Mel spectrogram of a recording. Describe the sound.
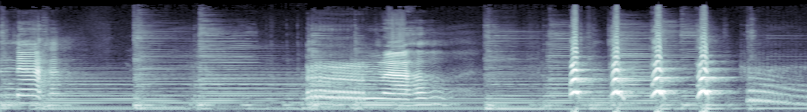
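A single voice scats and beatboxes with sliding, melodic syllables and clipped percussive pops, ending in a quick run of four sharp, yelping bursts that sound almost like barks.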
